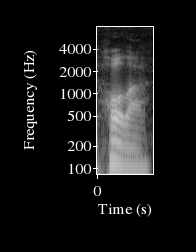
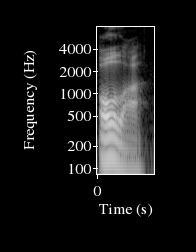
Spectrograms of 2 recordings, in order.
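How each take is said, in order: First: The word begins with a rasping throat consonant. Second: The word begins directly with the vowel. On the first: "if it started with a J, it would be hola" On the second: "you don't pronounce the H in"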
